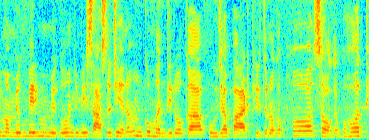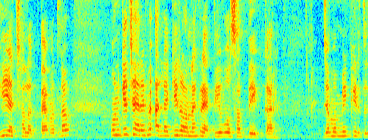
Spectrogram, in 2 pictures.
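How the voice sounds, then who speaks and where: A young woman, chatting casually and at length in a home vlog, recorded on a phone with faint household noise. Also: a little high. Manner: chatty, rambling, scolds a toddler between remarks. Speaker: vlogger.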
